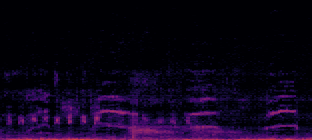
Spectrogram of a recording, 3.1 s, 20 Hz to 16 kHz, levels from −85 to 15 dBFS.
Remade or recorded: remade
